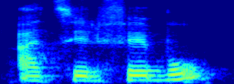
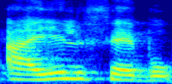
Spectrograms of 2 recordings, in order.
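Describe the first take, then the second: First: A t sound links 'a' and 'il'. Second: No t sound comes between 'a' and 'il'. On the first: The speaker calls it right. "Je mets le T de prononciation" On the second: The speaker calls it wrong. "Sinon, ça fait a, il fait beau"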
